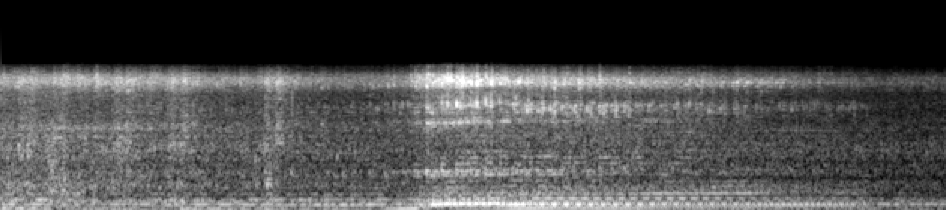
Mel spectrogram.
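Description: Rumble of a departing freight train fading away, then a road vehicle's engine comes up suddenly about three and a half seconds in and slowly fades again.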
